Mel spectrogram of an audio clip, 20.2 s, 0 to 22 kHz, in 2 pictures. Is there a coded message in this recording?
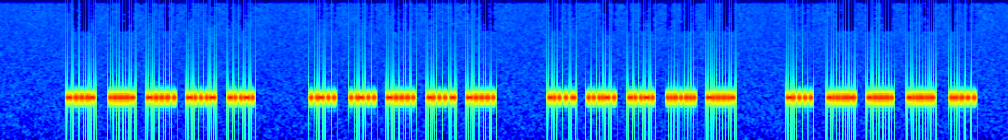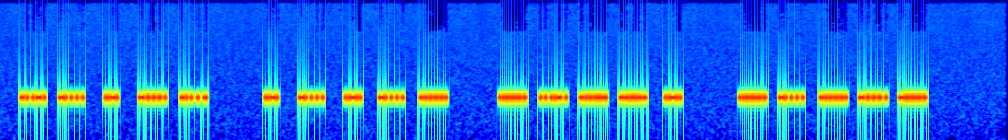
Yes: Hellschreiber (Feld-Hell, 122.5 baud) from 0.7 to 19.4 s, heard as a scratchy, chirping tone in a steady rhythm, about 1320 Hz. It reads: A9FH4 TTPUP VJ4XD LG6Q7 4L1PV 1LILC 3JG0I 3LCFB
